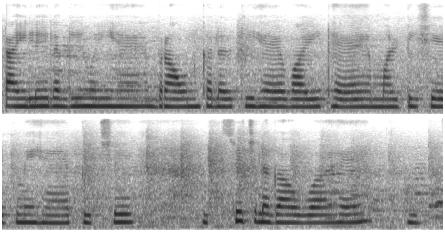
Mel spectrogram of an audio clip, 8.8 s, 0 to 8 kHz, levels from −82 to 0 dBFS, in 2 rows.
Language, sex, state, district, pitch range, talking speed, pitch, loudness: Hindi, female, Punjab, Kapurthala, 205-215 Hz, 130 wpm, 210 Hz, -17 LUFS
